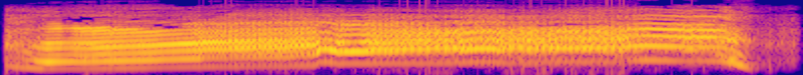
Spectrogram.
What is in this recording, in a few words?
Yelling; LARS; Plankerton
